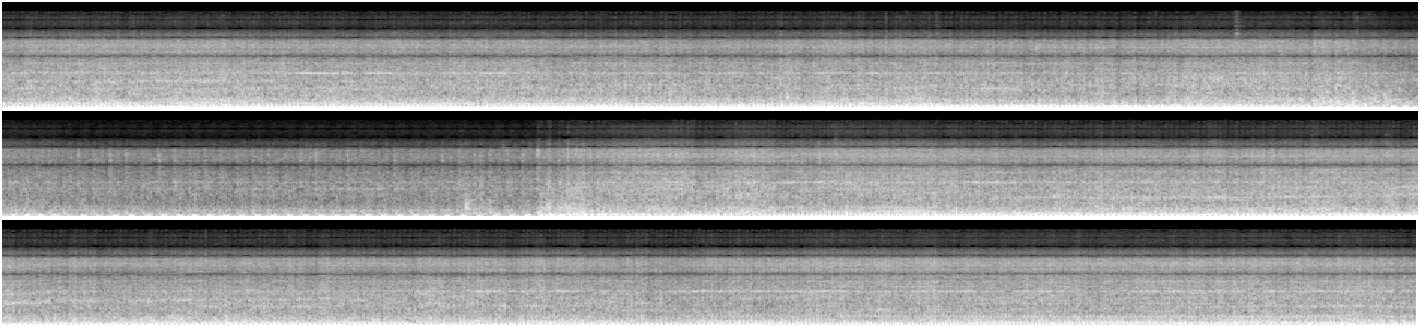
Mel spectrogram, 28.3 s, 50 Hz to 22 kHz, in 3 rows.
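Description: Off-road vehicle engine running steadily while driving. About 9 seconds in it eases off toward idle for a few seconds, then picks up sharply again.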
